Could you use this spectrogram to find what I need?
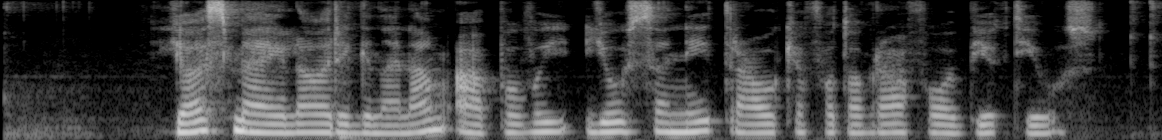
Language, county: Lithuanian, Vilnius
